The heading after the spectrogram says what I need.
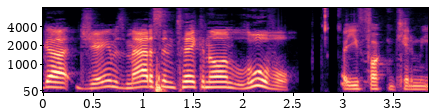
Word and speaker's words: Louisville: So I've got James Madison taking on Louisville.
